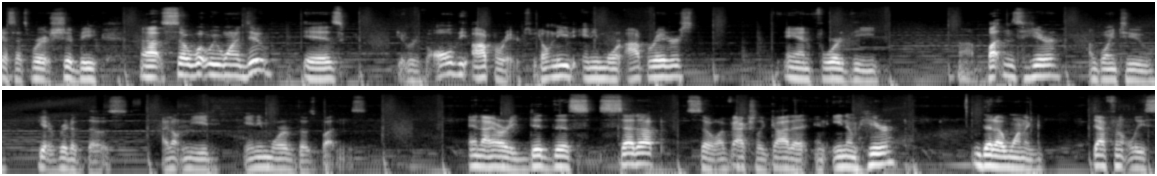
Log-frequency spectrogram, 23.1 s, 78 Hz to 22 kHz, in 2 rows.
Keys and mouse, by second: 5.1 Delete, 5.4 Delete, 8.7-10.1 middle drag, 11.4 ctrl+click, 20.5 ctrl+p, 21.8 h, 22.5 g.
